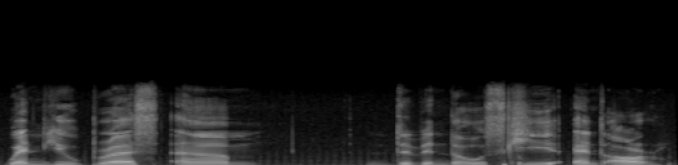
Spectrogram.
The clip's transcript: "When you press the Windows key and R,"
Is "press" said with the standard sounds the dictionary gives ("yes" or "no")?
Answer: no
